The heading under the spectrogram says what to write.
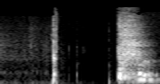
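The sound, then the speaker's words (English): A short sharp intake burst, a brief pause, then a loud, explosive, hissy sneeze lasting about half a second, with no talking around it. “Bless you.”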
